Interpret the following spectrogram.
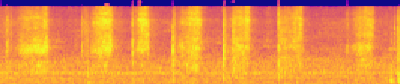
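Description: A palette knife scraping and spreading acrylic paint across a painted paper journal page, in about ten short, irregular strokes.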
